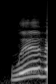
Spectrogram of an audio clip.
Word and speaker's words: live: Live and leave. These are two often mispronounced words.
